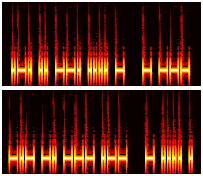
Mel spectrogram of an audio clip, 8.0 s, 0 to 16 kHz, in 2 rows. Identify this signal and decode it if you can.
Morse code, heard as a keyed tone, about 22 wpm, 700 Hz. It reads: RIGHT TO KNOW THE
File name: Sentences with 7-Word Phrases - 22wpm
